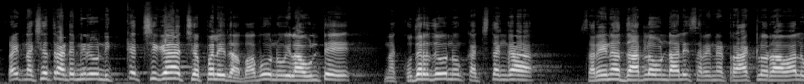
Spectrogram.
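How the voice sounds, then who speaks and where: A man's voice: sits high, fairly bright tone. A man anchoring a live news interview, pressing and rephrasing his questions insistently.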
